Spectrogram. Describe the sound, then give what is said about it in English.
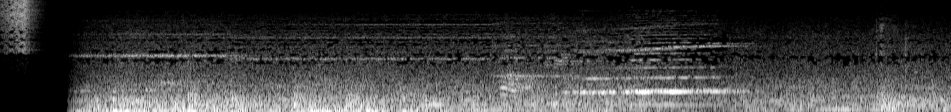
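A steady, loud rumble of a subway train running on rails, with thin metallic squeals from the wheels rising and fading partway through. Faint murmuring voices sit under the noise. “Not because of that, but because he rode a subway without a mask.”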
